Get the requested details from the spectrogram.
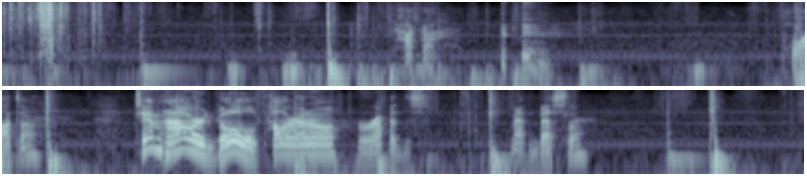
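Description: Cards slide and tap against each other as they are handled.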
